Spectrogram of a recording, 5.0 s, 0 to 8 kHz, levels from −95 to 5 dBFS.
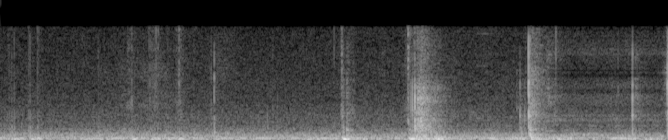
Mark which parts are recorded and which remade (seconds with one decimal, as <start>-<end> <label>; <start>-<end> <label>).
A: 0.0-4.1 recorded; 4.1-5.0 remade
